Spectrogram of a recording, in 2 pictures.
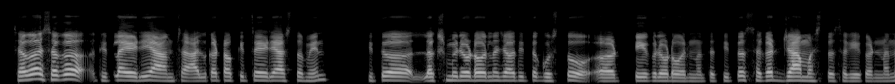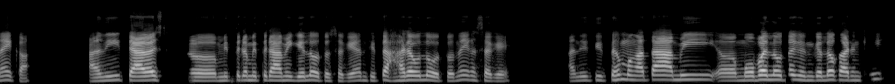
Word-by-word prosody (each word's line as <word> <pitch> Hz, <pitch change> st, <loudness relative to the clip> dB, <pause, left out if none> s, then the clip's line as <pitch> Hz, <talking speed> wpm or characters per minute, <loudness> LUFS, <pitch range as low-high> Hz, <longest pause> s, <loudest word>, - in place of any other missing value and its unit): सगळं-सगळं 220 Hz, +2 st, +3 dB, 0.2 s
तिथला 180 Hz, +3 st, 0 dB
एरिया 185 Hz, 0 st, +4 dB
आमचा 165 Hz, -1 st, -3 dB
अल्का 165 Hz, +3 st, -3 dB
टॉकीजचा 180 Hz, +1 st, -3 dB
एरिया 180 Hz, -1 st, +3 dB
असतो 175 Hz, +1 st, -4 dB
मेन. 170 Hz, +6 st, -5 dB, 0.4 s
तिथं 180 Hz, 0 st, 0 dB
लक्ष्मी 185 Hz, +3 st, -3 dB
रोडवरनं 185 Hz, 0 st, +1 dB
जेव्हा 185 Hz, 0 st, 0 dB
तिथं 185 Hz, +1 st, -8 dB
घुसतो 170 Hz, +3 st, -5 dB
अ, 155 Hz, 0 st, -1 dB, 0.2 s
टिळक 170 Hz, -1 st, -1 dB
रोडवरनं, 155 Hz, -2 st, -3 dB
तर 160 Hz, -, -7 dB
तिथं 170 Hz, +4 st, -5 dB
सगळं 185 Hz, 0 st, -2 dB
जाम 185 Hz, -2 st, +4 dB
असतं 165 Hz, 0 st, -9 dB
सगळीकडनं, 155 Hz, -1 st, -8 dB
नाही 195 Hz, +1 st, -1 dB
का? -, -, -5 dB, 0.6 s
आणि 180 Hz, +6 st, -2 dB
त्यावेळेस 190 Hz, +1 st, +8 dB, 0.3 s
अ, 170 Hz, 0 st, +1 dB
मित्र-मित्र, 195 Hz, +2 st, -4 dB
आम्ही 185 Hz, +1 st, +3 dB
गेलो 185 Hz, +2 st, 0 dB
होतो 180 Hz, -3 st, -3 dB
सगळे, 160 Hz, +1 st, -5 dB
आणि 185 Hz, 0 st, -5 dB
तिथं 180 Hz, +3 st, 0 dB
हरवलं 200 Hz, +2 st, +2 dB
होतो, 170 Hz, -2 st, -3 dB
नाही 215 Hz, +2 st, -4 dB
का, 195 Hz, -, -8 dB
सगळे. 155 Hz, -3 st, -5 dB, 0.6 s
आणि 180 Hz, +4 st, -8 dB
तिथं 195 Hz, +1 st, -4 dB
मग 220 Hz, -3 st, -2 dB
आता 200 Hz, +2 st, +4 dB
आम्ही 220 Hz, +1 st, -1 dB
अ, 180 Hz, +1 st, -3 dB
मोबाईल 195 Hz, +4 st, +5 dB
नव्हतो 215 Hz, +1 st, 0 dB
घेऊन 200 Hz, -2 st, -4 dB
गेलो, 195 Hz, +3 st, +1 dB
कारण 195 Hz, -2 st, +1 dB
की 250 Hz, +2 st, -16 dB
185 Hz, 180 wpm, -25 LUFS, 170-200 Hz, 0.6 s, त्यावेळेस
